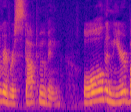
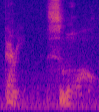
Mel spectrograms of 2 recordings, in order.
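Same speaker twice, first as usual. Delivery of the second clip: much softer, whispered away; 17 dB quieter, slower than usual. A narrator's reading. Lighthouse dwarfed by the bridge, whispered. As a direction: let it shrink to a whisper.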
